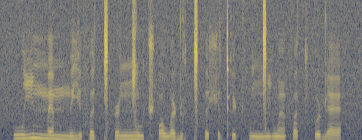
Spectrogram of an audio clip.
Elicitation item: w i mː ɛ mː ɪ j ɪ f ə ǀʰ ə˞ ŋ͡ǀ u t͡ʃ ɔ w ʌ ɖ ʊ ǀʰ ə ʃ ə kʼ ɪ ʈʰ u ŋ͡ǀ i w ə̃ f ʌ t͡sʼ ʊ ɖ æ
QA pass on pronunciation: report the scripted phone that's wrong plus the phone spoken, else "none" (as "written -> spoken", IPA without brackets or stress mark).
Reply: t͡ʃ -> t͡ʃʼ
